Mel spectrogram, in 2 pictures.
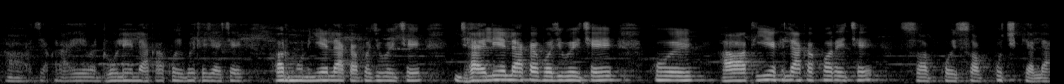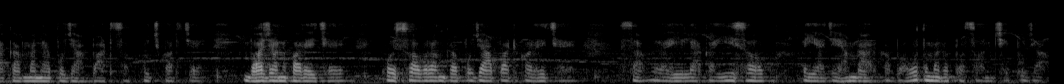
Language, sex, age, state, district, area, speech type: Maithili, female, 60+, Bihar, Madhepura, rural, spontaneous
